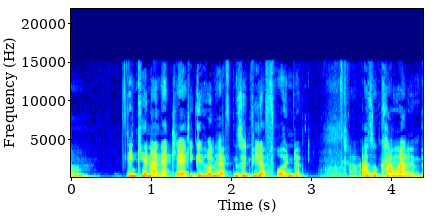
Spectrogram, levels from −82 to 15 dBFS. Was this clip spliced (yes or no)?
yes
